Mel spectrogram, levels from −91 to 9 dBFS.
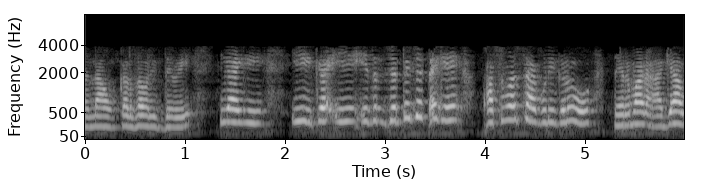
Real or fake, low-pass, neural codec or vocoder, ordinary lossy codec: fake; 7.2 kHz; codec, 16 kHz, 4.8 kbps, FACodec; AAC, 16 kbps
